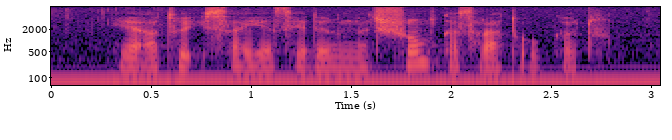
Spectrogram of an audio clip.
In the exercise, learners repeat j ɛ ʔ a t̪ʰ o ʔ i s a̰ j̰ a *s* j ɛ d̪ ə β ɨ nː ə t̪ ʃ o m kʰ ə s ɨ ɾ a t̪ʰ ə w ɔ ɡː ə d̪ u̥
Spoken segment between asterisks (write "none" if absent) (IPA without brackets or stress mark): s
